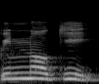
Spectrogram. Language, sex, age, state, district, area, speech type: Tamil, male, 18-30, Tamil Nadu, Cuddalore, rural, read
